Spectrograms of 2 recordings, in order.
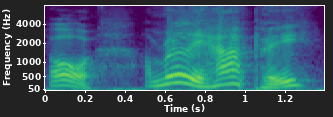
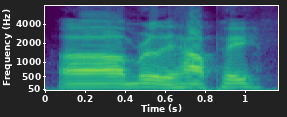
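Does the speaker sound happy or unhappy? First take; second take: happy; unhappy. First: The speaker sounds bright and cheerful. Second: The speaker sounds flat and unhappy.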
